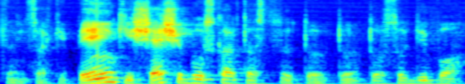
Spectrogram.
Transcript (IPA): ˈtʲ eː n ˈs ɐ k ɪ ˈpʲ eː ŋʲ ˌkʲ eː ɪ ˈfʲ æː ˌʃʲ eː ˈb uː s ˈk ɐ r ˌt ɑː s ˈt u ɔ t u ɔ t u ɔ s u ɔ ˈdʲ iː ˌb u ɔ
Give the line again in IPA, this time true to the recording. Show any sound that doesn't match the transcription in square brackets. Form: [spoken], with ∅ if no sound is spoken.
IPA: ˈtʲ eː n ˈs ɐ k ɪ ˈpʲ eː ŋʲ ˌkʲ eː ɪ [ˈʃʲ] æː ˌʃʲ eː ˈb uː s ˈk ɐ r ˌt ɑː s ˈt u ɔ t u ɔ t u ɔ s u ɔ ˈdʲ iː ˌb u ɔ

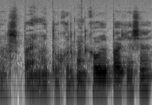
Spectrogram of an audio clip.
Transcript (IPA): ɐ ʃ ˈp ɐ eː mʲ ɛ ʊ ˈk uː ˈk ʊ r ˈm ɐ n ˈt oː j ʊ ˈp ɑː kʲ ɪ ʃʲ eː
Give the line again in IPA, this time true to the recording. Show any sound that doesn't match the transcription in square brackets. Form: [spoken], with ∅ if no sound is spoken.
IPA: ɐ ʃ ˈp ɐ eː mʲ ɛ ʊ [ˈt] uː ˈk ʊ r ˈm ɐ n [ˈk] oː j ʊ ˈp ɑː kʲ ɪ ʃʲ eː

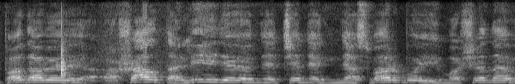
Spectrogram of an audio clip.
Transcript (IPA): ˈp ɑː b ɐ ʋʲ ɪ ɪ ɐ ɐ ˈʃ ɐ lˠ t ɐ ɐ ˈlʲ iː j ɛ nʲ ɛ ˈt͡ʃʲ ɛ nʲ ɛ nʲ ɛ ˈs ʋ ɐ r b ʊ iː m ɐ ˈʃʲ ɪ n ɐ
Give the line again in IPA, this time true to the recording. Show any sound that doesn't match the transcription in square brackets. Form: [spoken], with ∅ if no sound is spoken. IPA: ˈp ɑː [d] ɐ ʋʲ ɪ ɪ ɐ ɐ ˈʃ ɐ lˠ t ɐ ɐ ˈlʲ iː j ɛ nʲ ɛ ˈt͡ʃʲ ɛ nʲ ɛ nʲ ɛ ˈs ʋ ɐ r b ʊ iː m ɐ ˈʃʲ ɪ n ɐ

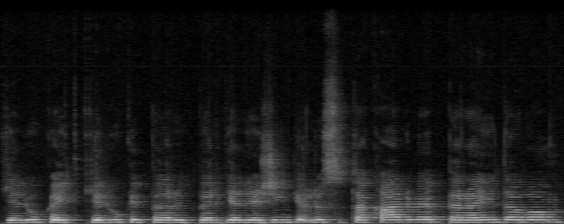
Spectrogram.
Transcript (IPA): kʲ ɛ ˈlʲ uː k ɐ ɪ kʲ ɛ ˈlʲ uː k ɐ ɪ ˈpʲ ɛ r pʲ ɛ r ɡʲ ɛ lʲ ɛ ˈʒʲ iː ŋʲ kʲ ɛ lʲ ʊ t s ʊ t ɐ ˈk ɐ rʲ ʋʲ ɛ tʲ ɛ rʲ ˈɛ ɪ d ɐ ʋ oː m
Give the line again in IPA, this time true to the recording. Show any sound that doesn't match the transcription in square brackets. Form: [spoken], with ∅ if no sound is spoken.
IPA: kʲ ɛ ˈlʲ uː k ɐ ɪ kʲ ɛ ˈlʲ uː k ɐ ɪ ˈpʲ ɛ r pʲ ɛ r ɡʲ ɛ lʲ ɛ ˈʒʲ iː ŋʲ kʲ ɛ lʲ ʊ [s] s ʊ t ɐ ˈk ɐ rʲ ʋʲ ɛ [pʲ] ɛ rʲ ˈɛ ɪ d ɐ ʋ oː m

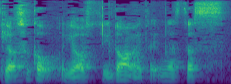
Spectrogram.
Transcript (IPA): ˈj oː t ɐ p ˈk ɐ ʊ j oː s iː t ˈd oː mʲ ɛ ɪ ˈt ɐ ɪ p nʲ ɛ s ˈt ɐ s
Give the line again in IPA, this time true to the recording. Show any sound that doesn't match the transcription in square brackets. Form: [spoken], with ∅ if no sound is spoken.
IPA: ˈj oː [s] ɐ [∅] ˈk ɐ ʊ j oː s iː [∅] ˈd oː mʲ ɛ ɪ ˈt ɐ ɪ p nʲ ɛ s ˈt ɐ s

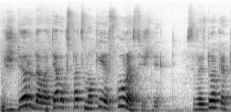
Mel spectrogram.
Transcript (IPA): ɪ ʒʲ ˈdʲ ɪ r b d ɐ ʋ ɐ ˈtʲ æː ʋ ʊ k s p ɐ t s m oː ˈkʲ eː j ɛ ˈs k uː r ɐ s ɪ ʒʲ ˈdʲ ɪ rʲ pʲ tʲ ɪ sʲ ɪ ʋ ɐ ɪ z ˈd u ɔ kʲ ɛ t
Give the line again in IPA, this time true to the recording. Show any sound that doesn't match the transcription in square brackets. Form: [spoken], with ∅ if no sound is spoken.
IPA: ɪ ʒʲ ˈdʲ ɪ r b d ɐ ʋ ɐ ˈtʲ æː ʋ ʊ k s p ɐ t s m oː ˈkʲ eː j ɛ ˈs k uː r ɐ s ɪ ʒʲ ˈdʲ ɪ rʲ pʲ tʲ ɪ sʲ ɪ ʋ ɐ ɪ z ˈd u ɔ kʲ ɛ t

